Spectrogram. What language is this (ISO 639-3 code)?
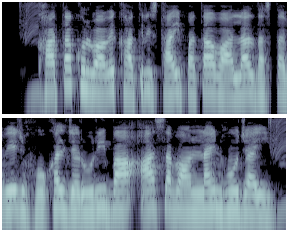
bho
